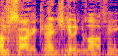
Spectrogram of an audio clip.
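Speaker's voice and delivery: mild, polite, calm, normal man's voice. Retelling a drive-through video after a scream: imitating a calm guy voice. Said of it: "normal ca-, calm guy voice".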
